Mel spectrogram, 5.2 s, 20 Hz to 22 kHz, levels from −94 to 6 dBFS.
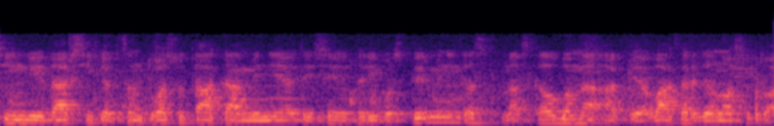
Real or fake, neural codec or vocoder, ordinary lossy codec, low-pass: real; none; AAC, 48 kbps; 7.2 kHz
